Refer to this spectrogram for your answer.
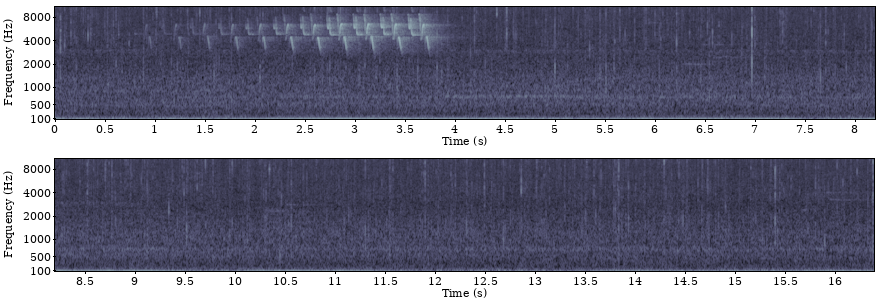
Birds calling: Ovenbird (Seiurus aurocapilla), Wood Thrush (Hylocichla mustelina)

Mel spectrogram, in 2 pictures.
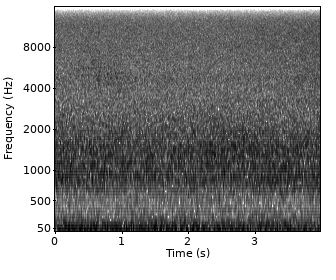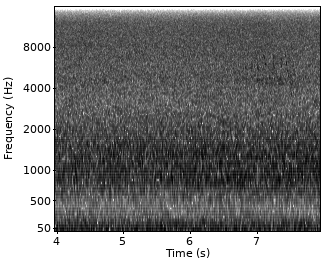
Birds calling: Chestnut-sided Warbler (Setophaga pensylvanica)

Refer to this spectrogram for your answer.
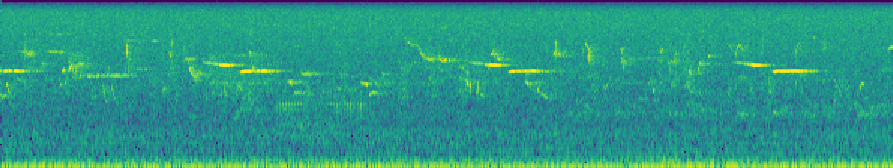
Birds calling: Song Sparrow (Melospiza melodia), American Crow (Corvus brachyrhynchos), Gray Catbird (Dumetella carolinensis), Black-capped Chickadee (Poecile atricapillus)

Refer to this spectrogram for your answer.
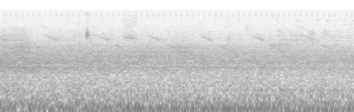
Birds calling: Red-winged Blackbird (Agelaius phoeniceus), Red-bellied Woodpecker (Melanerpes carolinus), Common Grackle (Quiscalus quiscula), Northern Cardinal (Cardinalis cardinalis)

